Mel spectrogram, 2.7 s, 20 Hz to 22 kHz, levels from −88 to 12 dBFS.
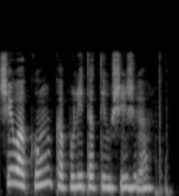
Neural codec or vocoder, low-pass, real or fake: none; 7.2 kHz; real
